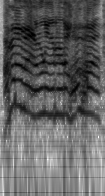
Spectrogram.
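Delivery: high, loud reproach. Acted. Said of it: "அமைதியா பேசு".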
